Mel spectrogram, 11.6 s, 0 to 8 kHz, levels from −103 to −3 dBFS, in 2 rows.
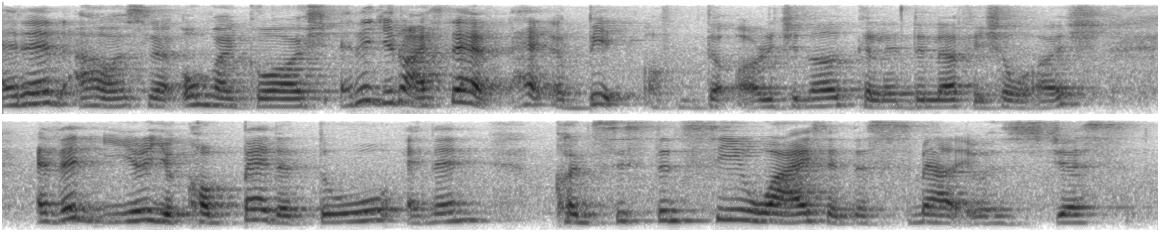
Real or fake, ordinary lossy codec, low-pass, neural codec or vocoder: real; none; 7.2 kHz; none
